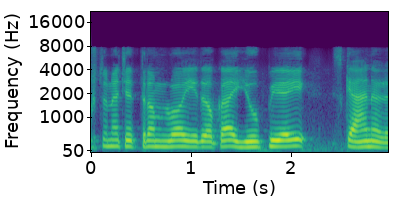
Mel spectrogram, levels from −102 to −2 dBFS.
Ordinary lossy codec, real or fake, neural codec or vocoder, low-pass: none; fake; codec, 16 kHz, 1 kbps, X-Codec, HuBERT features, trained on balanced general audio; none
